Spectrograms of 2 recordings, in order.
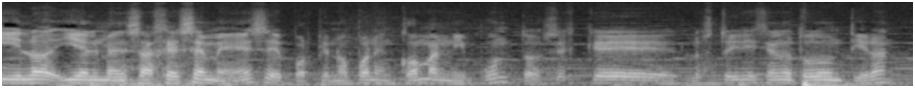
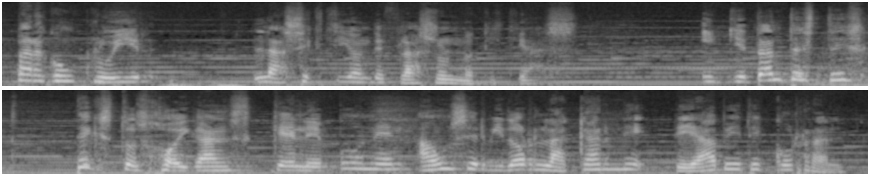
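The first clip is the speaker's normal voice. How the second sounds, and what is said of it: Imitates another person's voice. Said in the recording (Spanish): “vuelve mi acento de Iker Jiménez”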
